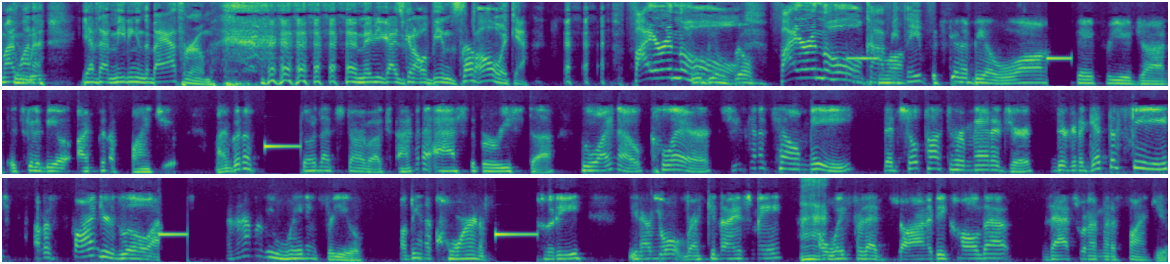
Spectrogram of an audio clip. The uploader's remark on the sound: Phone Pranks on The Jubal Show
